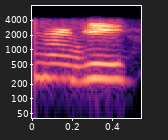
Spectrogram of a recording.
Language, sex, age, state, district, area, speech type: Punjabi, female, 30-45, Punjab, Kapurthala, urban, conversation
